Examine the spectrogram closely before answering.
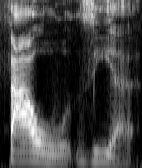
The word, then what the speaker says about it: Fawziyyah: forget how to spell it the real pronoun pronunciation is foul zia so remember the w f a w then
